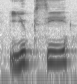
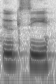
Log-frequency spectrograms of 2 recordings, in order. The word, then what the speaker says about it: Uxie: is coming out tomorrow and yes it is pronounced you see not you see look it up I'm gonna make this joke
